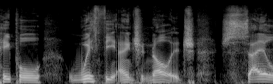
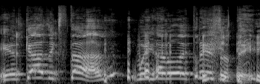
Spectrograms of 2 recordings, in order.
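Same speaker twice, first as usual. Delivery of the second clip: very high-pitched, goofy, silly character voice. Joking about ancient Egyptian radio: Borat voice. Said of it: "It's more Borat".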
